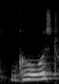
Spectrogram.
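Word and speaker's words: ghost: क्या होता है हैंडसम इसमें डी होता है साइलेंट घोस्ट होते हैं क्या आप बिलीव करते हैं इस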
